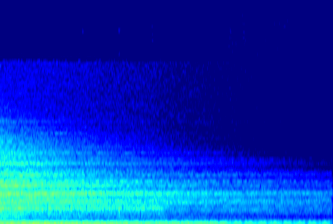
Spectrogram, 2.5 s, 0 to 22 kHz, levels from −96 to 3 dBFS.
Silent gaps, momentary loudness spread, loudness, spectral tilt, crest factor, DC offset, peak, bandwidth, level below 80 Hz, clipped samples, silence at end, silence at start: none; 16 LU; -47 LUFS; -3 dB/octave; 18 dB; under 0.1%; -32 dBFS; 17 kHz; -64 dBFS; under 0.1%; 0 s; 0 s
